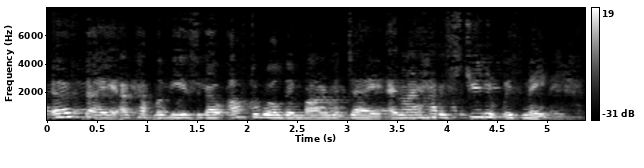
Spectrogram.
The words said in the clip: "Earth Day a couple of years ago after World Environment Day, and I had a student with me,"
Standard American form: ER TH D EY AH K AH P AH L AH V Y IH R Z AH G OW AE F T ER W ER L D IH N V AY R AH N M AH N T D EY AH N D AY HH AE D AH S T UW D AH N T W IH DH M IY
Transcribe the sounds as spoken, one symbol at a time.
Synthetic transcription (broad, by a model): ER TH D EY AH K AH P L AH V Y IH R Z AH G OW AE F T ER W ER L D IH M V AY R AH N M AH N D EY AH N AY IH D AH S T UW D N T W IH DH M IY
